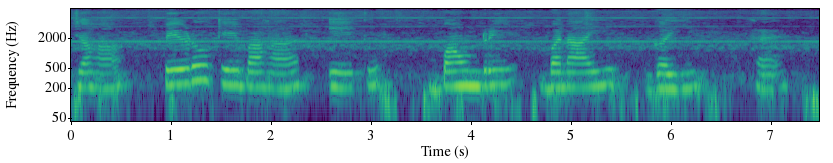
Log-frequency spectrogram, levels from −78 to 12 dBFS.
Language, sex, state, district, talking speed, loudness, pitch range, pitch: Hindi, male, Rajasthan, Bikaner, 70 wpm, -15 LUFS, 195-235 Hz, 215 Hz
